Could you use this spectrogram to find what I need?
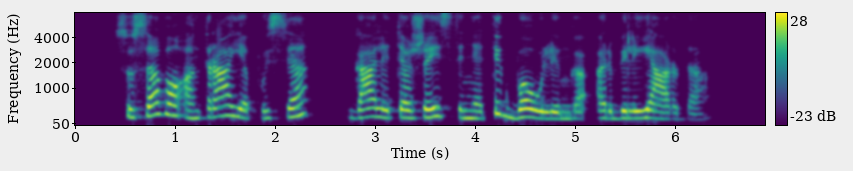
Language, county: Lithuanian, Tauragė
